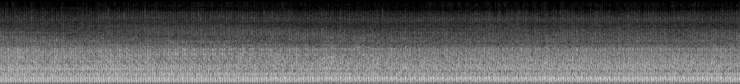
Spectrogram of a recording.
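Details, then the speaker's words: International tractor diesel engine, revived after sitting years outdoors, air filter cover off: steady, even idle at a little over three beats a second with clear induction roar, no knocks or misses, some smoke starting; runs healthy. "it's running pretty clean starting to starting to Chum a bit out now but it's just magnificent it sounds great I've got the cover off the air Fielder so you can hear a bit of induction noise"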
